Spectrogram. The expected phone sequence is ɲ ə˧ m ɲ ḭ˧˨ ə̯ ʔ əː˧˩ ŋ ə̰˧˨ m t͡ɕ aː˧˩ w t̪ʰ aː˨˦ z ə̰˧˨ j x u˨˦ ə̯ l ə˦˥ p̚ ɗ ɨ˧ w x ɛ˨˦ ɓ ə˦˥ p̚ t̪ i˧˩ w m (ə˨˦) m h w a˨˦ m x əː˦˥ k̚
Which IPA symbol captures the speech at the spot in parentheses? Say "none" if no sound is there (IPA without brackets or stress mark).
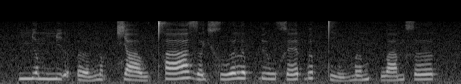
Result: ə˨˦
